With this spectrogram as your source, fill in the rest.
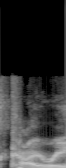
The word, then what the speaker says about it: Kyrie: everybody who follows basketball the way to pronounce my name is just like Kyrie Irving but I say no Irving got I got that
